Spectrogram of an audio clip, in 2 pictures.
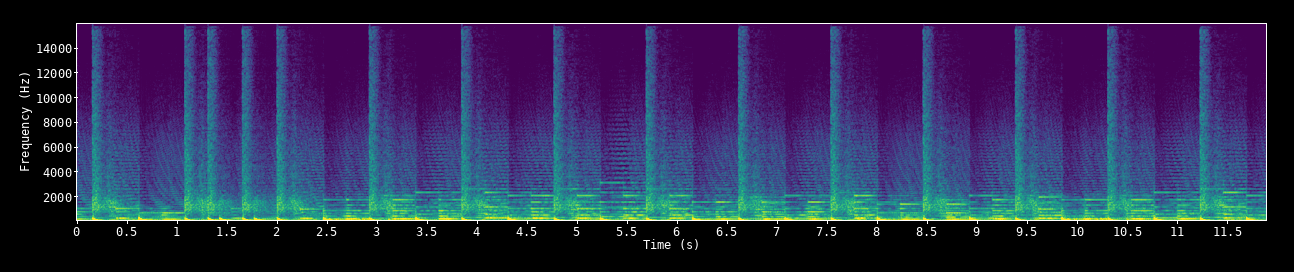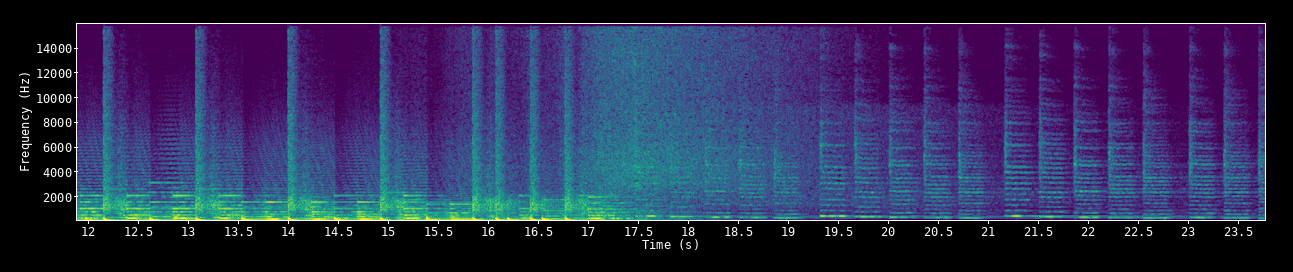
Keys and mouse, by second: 0.7-6.2 drag, 2.1 right click, 6.2 ctrl+r, 8.7-10.3 right drag, 10.3 click, 10.9 Tab, 14.5-17.3 right drag, 15.8-17.3 drag, 17.6-20.7 right drag, 18.8-23.4 drag, 20.9-22.4 right drag, 22.4 Tab, 23.4 KP_1.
